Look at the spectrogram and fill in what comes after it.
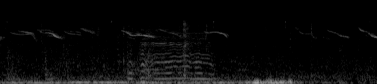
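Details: Prospective breeding buck goat at a farm in Gelang village, Keling, Jepara, Central Java, Indonesia: one wavering, harmonic bleat lasting about half a second. High, descending bird chirps repeat throughout over a low background rumble.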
